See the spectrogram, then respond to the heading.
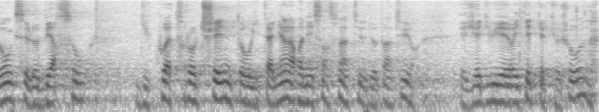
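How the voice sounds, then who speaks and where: A man with a medium-pitched voice speaks at a fairly slow pace against noticeable background noise. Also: fairly even intonation. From Paris region, France (Seine-Saint-Denis and Seine-et-Marne). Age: 80s+. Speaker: amateur painter. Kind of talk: casual interview.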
